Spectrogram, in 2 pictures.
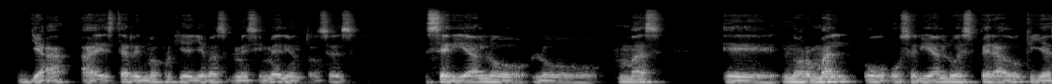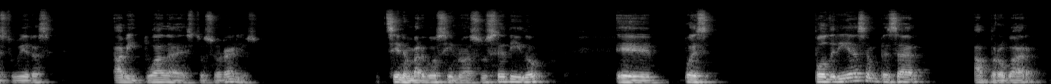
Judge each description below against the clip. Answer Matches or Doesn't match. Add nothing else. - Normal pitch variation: Doesn't match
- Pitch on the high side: Doesn't match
